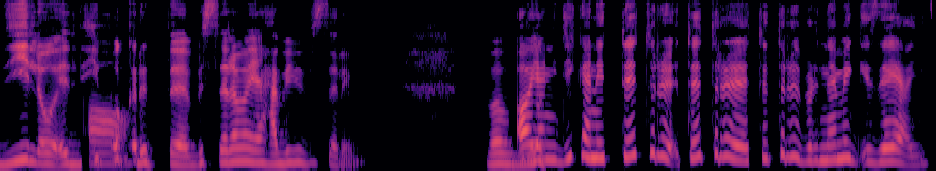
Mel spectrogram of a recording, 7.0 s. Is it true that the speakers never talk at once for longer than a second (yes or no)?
yes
